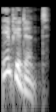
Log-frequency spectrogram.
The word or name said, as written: impudent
